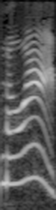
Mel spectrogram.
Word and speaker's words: Marie: Mari, am I not saying your name right? – It's Marie. – It's Marie. The E fell off. I'm super sorry. Hey, Marie.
